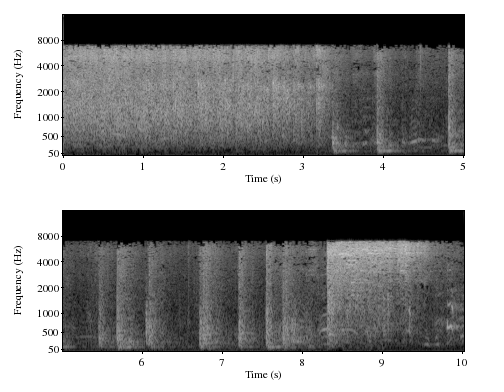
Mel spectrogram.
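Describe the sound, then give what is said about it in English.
A mirror slips from a hand in a hallway and shatters: a long, loud crash of breaking glass, then a run of sharp, scattered clattering bursts as shards settle. “I was just cleaning the mirror in the hall, kiddo. Slipped out of my hand.”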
